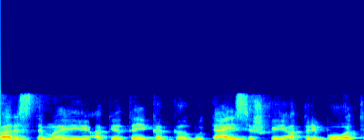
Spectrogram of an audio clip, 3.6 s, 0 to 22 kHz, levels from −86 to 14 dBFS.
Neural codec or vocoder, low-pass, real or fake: vocoder, 44.1 kHz, 128 mel bands, Pupu-Vocoder; 7.2 kHz; fake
